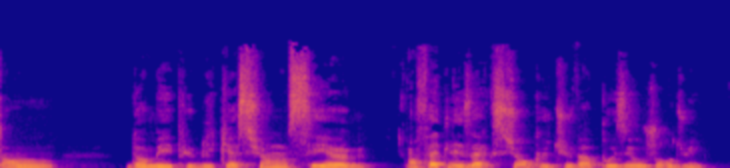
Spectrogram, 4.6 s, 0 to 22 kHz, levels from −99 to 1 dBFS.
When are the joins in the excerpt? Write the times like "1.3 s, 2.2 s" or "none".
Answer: none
